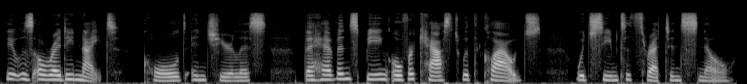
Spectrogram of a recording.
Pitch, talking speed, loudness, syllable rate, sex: 200 Hz, 145 wpm, -22 LUFS, 4.1 syllables/s, female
